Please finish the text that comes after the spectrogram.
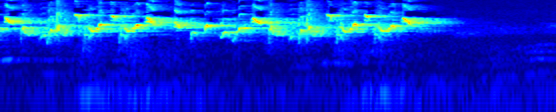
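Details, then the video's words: Goldfinch of the wild Tiaret type in old song style: a dense, unbroken two-second run of sweet, rapid twittering and trills, with faint low background murmuring. "تغريد حسون تيارت( أداء الحسون البري اللغة القديمة)"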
